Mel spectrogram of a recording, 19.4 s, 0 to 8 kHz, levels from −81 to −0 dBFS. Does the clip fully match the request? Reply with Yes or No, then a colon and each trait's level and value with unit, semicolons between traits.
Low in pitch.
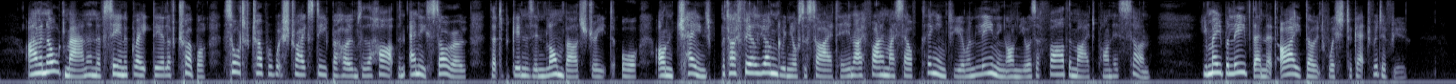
No: high, 220 Hz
